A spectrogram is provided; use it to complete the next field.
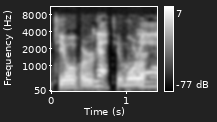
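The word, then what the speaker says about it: Temuera: name teo or yeah tomorrow tomorrow yeah he is pronounced like that yeah yeah tomorrow morrison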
